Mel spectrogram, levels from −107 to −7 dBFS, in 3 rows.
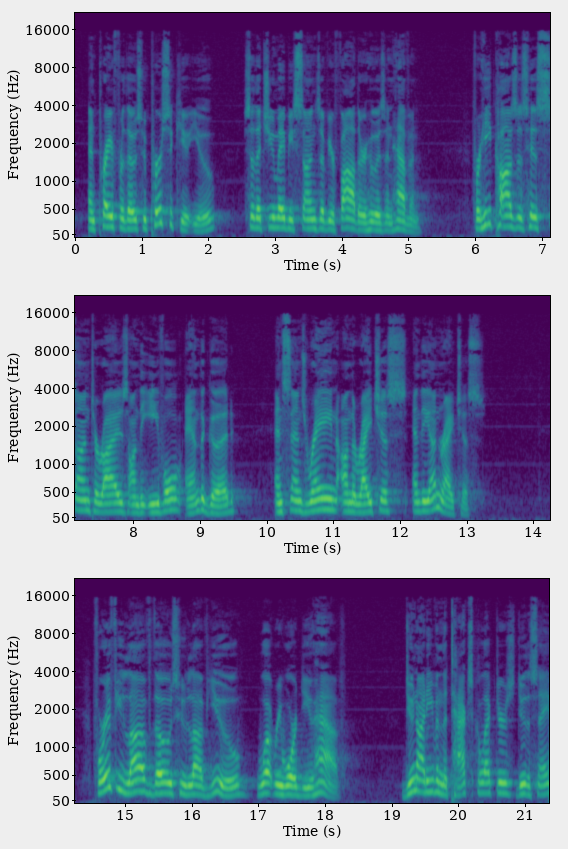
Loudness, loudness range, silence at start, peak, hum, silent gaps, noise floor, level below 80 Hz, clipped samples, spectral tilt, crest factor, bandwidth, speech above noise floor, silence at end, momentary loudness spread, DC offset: -37 LUFS; 4 LU; 0.2 s; -18 dBFS; none; none; -82 dBFS; -82 dBFS; under 0.1%; -6 dB/octave; 18 dB; 16 kHz; 46 dB; 0 s; 9 LU; under 0.1%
